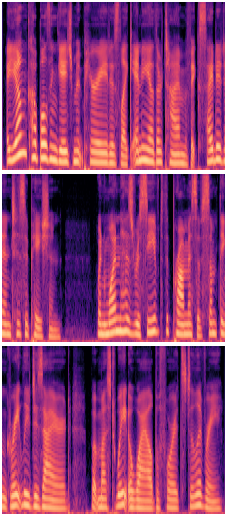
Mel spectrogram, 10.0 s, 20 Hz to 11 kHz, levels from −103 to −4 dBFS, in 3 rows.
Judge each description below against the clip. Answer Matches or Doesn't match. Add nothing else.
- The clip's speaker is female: Matches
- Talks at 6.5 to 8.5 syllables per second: Matches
